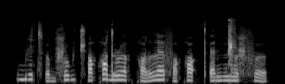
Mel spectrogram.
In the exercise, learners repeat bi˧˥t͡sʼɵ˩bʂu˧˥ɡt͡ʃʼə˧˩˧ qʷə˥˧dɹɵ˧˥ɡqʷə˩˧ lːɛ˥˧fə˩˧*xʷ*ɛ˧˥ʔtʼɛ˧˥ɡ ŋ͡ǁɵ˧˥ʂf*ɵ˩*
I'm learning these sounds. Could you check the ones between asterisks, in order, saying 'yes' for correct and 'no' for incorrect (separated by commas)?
no, no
